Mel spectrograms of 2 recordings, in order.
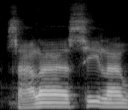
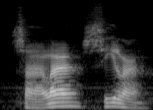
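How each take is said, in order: First: The final vowel is cut short. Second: The final vowel is held long. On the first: The reader continues into the next word. "maka la-nya dibaca pendek" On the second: The reader stops after this word. "la-nya panjang semua"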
